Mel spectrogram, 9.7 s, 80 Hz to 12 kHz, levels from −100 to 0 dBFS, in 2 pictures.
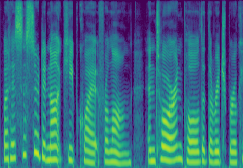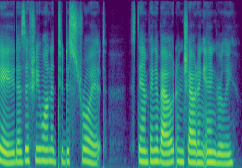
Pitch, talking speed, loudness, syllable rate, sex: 220 Hz, 180 wpm, -17 LUFS, 4.6 syllables/s, female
